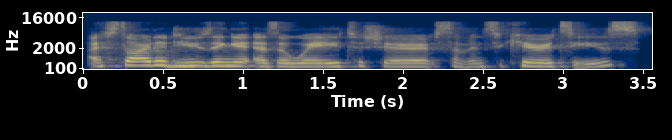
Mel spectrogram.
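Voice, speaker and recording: On a video call, a Palestinian digital artist who grew up in Dubai presents her work casually, filling pauses and correcting herself as she goes. She is a young adult woman and panel speaker whose medium-pitched voice moves at a moderate pace.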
